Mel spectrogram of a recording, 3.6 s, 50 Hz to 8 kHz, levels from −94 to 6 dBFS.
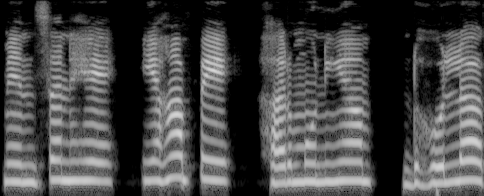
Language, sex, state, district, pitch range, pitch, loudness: Hindi, female, Bihar, Saran, 260-290 Hz, 280 Hz, -17 LUFS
